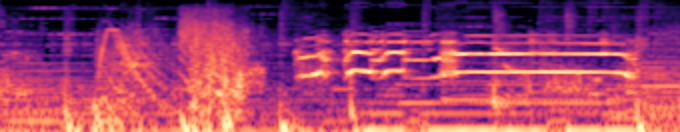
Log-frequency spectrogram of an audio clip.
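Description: Game chickens in Danganronpa clucking and crowing in a series of sharp, repeated bird calls layered over background music, preceded by a brief swooshing effect.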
